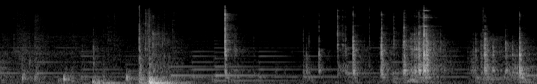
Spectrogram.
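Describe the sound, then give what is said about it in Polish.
A house door swings shut with one heavy, low thud as women go inside, followed by a few lighter clicks and rattles as the latch settles. No one speaks. “Dobrze, zamknęłyśmy jak trzeba.”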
